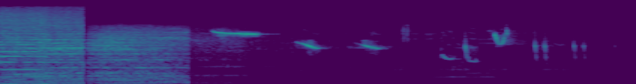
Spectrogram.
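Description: A music sting that stops about a second in, then a handful of short bird chirps, each a quick glide up or down in pitch.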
